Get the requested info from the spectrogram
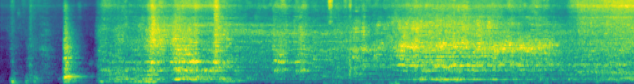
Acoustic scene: restroom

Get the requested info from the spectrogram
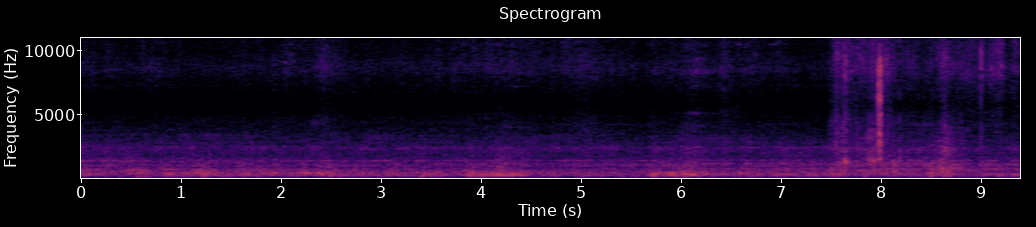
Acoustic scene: subway train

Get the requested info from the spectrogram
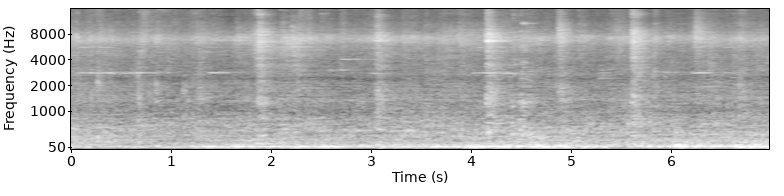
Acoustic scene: subway station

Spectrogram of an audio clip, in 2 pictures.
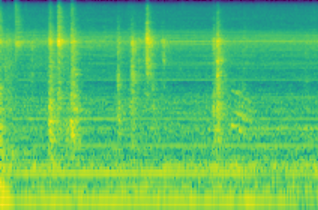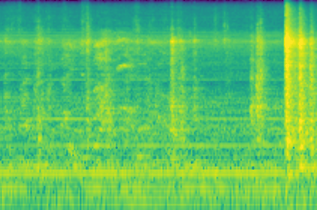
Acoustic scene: restroom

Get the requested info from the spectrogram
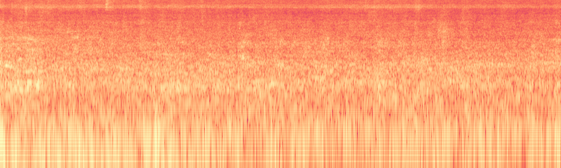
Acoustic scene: residential area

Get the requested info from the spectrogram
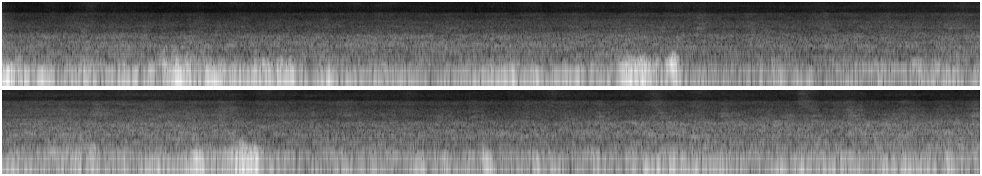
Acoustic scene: residential area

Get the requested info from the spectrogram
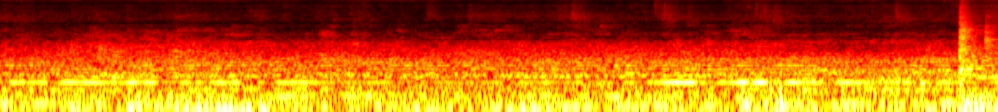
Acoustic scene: elevator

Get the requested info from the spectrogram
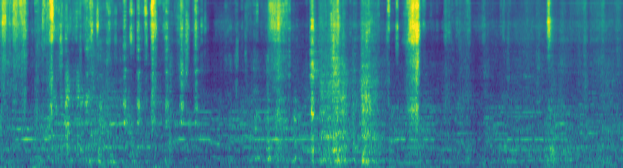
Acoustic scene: cafe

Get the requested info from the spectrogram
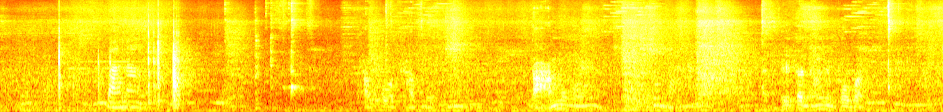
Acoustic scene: restaurant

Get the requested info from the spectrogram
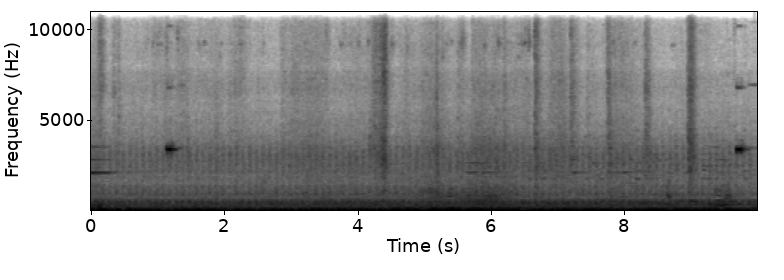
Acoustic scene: bus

